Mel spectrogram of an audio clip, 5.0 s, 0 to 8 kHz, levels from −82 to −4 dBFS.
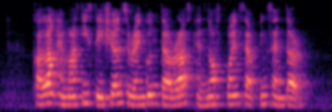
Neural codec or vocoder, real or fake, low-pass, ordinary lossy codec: none; real; 7.2 kHz; MP3, 32 kbps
